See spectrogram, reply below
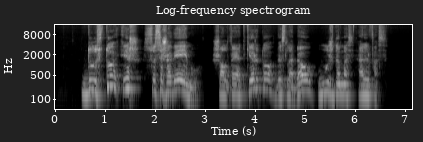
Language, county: Lithuanian, Marijampolė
